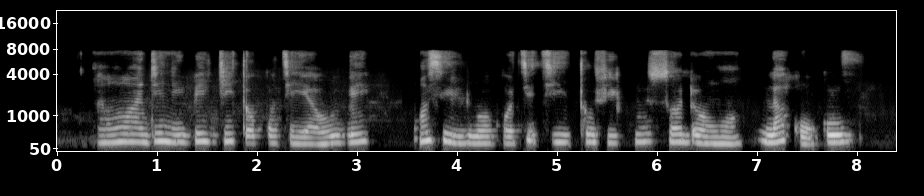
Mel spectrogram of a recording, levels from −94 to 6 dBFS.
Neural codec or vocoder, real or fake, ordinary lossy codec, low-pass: codec, 16 kHz, 4 kbps, X-Codec, HuBERT features, trained on general audio; fake; none; none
